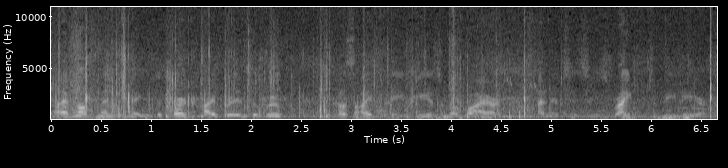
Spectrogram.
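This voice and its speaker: A man acting as clan storyteller gives a formal, courteous, halting address outdoors. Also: on the high side. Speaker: clan storyteller giving thanks. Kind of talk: outdoor ceremonial address, semi-improvised. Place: outdoors in open countryside. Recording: noisy outdoor amateur recording with clicks.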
